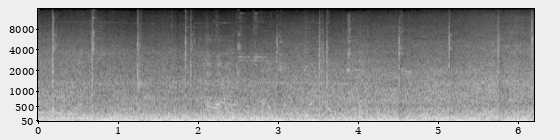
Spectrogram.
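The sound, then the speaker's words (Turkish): A number 22 bus to Bebek pulls up at a busy roadside stop, its low engine rumble steady under loud, continuous traffic noise, with sharp clicks and indistinct voices mixed in. “Sahilden geçen bir otobüs gelince haber verir misiniz? Evet. Bebek. Şimdi geldi.”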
